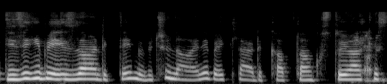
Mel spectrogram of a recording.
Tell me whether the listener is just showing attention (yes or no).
no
